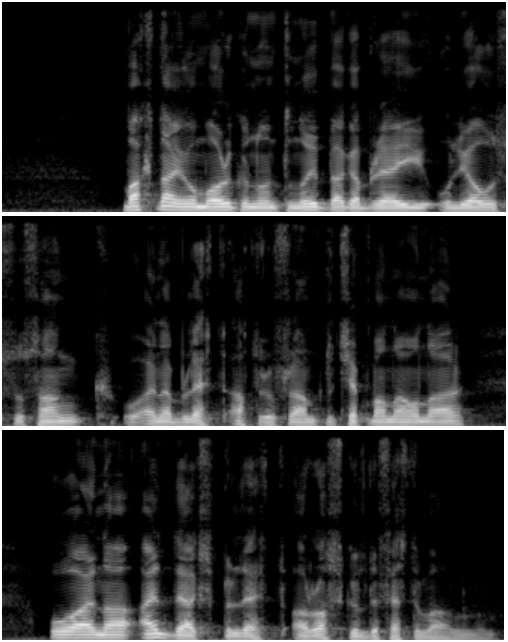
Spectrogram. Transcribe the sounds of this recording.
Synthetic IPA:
makt̪naɛʊmɔɾɡənənt̪ʰl̩nyʏbæɡabɾeʏʊljoʊsɔsaŋkoːæɪnabɪlɛt̪ʰɑt̪ʰɾuːfɾɑmt̪ʰɪl̩c͡çɛpmɑnahɔnɑɾ | oːæɪnaʔæɪnd̪ɑɡsbɪlɛt̪ʰɑːɾɔsɡʉld̪əfɛst̪ɪʋɑ̰ːln

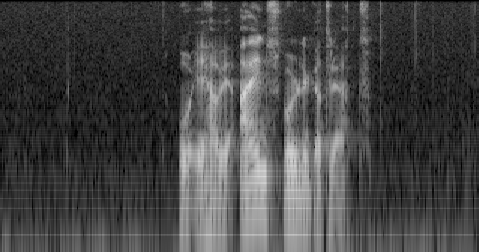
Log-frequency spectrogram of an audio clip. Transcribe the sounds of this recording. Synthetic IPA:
ɔɛɦaːʋɪʔajnspɔɹnɪŋkat̪ʰɾɛ̰ːt̪

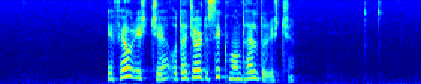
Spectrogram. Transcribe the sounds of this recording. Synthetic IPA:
ɛːfɛwɾɪht͡ʃɪɔːt̪ʰad͡ʒœɹt̪ɪsɪkmɔnt̪hɛlt̪ʊɹʔɪ̰ht͡ʃɪ

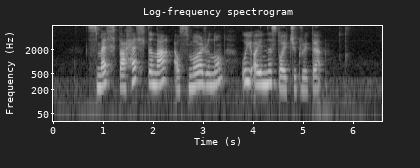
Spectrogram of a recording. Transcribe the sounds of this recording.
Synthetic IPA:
smɛlt̪ɑːhɛlt̪ənəʔɑ̰ːsmøːɹənʊn | ʔoːiːʔœʏnəst̪ɔʏt͡ʃəɡɹʉːt̪ə

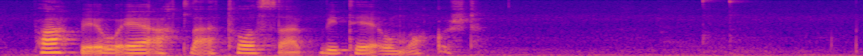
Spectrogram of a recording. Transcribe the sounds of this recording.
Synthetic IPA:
pʰɑːpɪʔuːʔeːʔɑt̪lɑ̰æt̪ʰoːsɑ̰ʋiːt̪ʰeːʔuːmokʊʃt̪

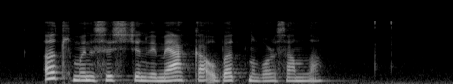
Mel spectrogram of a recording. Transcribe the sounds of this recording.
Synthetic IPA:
œt̪lmujnəsʏʃt͡ʃɪnviːmaːkaʔo̰ːbœt̪nʊʋɔɹəsamla̰

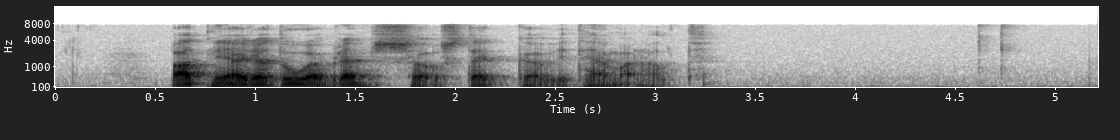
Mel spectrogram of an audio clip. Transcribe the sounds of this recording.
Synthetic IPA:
b̥ɑt̪niæɪɾɑd̪uːɑbɾɛmsɑ̰ʔo̰ːst̪ɛɡɑʋḭːt̪ʰeːmɑ̰ɾhɑ̰lt̪

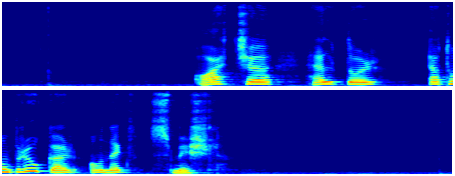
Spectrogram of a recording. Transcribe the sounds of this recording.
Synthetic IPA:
ɔːt͡ʃə | hɛlt̪ʊɹ | æt̪hʊnbɾuːkaɹɔwnɛkv | smɪʃl

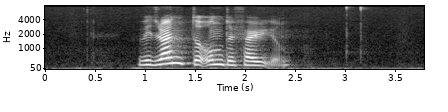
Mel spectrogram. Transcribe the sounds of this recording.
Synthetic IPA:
ʋiːd̪ɹœnt̪əʔʊnd̪əɹfœljʊ̰m

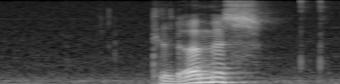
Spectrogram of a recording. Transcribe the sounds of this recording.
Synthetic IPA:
t̪ʰɪld̪œməs

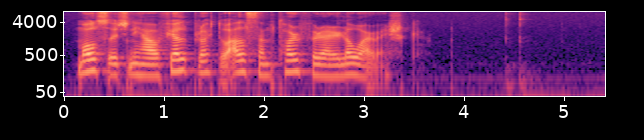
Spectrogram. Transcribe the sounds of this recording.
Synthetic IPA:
mɔlsʊt͡ʃnɪɦaːʋafjœlpɾɔht̪o̰ːʔa̰lsamt̪ʰːɔɹfʏɹaɹɪlɔwa̰ɹɛ̰ʃk

